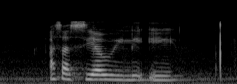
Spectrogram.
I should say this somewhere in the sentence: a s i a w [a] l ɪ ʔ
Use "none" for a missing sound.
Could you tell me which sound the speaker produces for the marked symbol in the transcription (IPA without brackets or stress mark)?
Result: i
